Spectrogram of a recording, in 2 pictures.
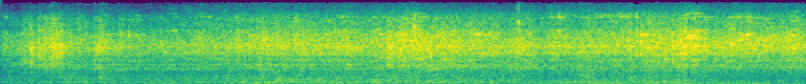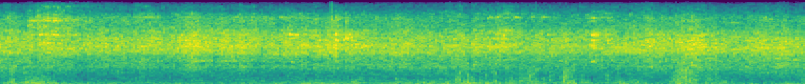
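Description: Diesel locomotives of a KiwiRail coal train running past close by, followed by loaded container wagons rolling over the track. It is a loud, steady rumble, with wheels clacking over the rail joints near the end.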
